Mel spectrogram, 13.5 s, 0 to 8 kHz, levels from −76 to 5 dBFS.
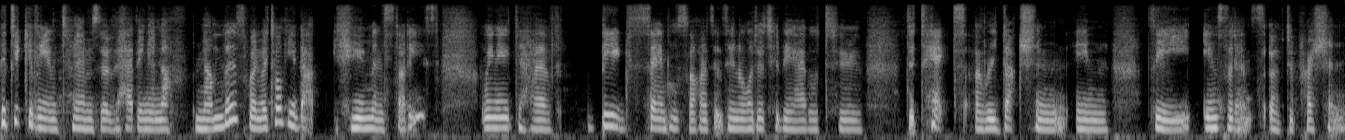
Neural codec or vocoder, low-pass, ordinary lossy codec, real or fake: codec, 32 kHz, 1.9 kbps, SNAC; 7.2 kHz; AAC, 48 kbps; fake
